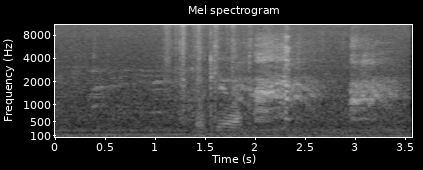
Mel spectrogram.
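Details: Crow calling while being fed and talked to by a person, 15 July 2018; a few short, harsh caws in two bursts near the end, mixed with human speech and low background rumble.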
